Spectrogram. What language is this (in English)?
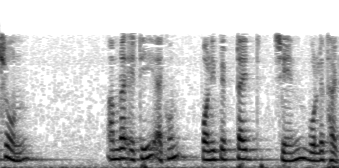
Bangla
